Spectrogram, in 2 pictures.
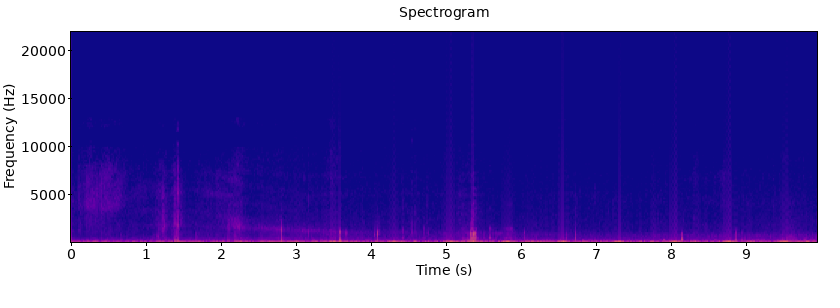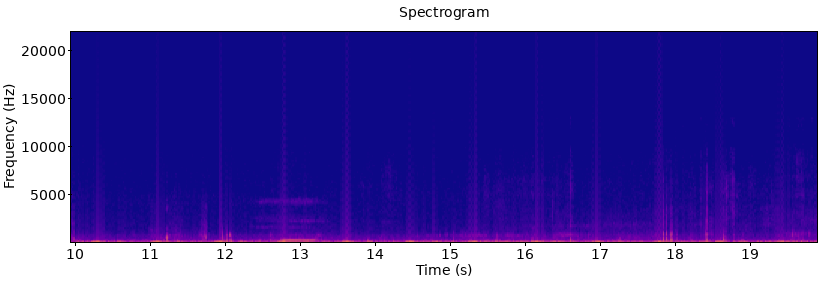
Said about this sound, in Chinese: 换个姿势呢，这样你就可以听到我的心跳声，心跳的声音呢会让你哦特别特别的安稳的。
